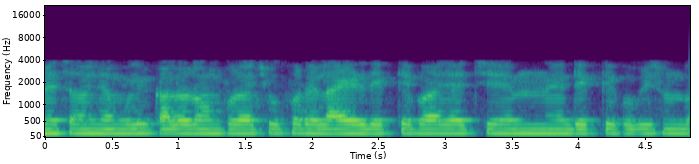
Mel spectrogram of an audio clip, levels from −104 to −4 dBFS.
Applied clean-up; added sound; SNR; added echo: neural mask model Resemble Enhance denoiser.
